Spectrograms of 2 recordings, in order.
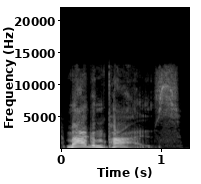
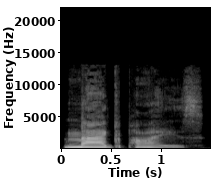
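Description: First: "Magpies" said as "magen-pies", higher and louder; angry mispronunciation. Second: "Magpies" in two clear parts, MAG-pies; correcting pronunciation. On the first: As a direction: insist crossly on "Magpies" as MAG-en-pies. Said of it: "getting angry". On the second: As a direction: correct him with a clean "Magpies", no middle syllable. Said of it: "Margot told him". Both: A narrator's reading.

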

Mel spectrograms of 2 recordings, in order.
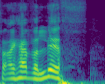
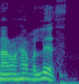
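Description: First: I have a lisp with lisp as lith, tongue through the teeth; mock lisp. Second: Said in the usual way. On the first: Shown as a demonstration. Joking to chat that the filter hides his lisp, lisping lisp as lith. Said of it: "if I remove my filter". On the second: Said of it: "put this back on".

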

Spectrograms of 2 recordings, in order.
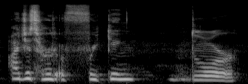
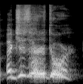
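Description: First: Low hushed repeat; quiet disbelief. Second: Fast, loud, startled report; startled gasp. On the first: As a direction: say it again, hushed and uneasy. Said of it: "repeated quietly". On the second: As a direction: blurt it out in alarm. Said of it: "first take, startled". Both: Real, not acted.

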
